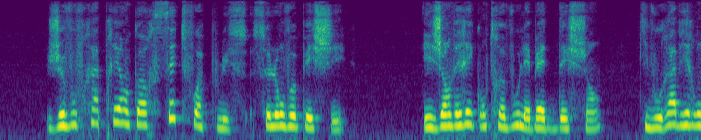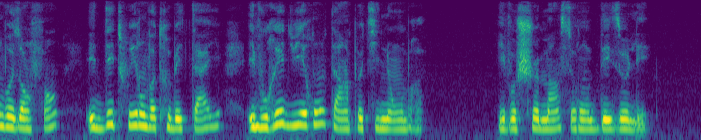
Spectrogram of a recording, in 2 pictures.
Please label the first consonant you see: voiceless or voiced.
voiced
